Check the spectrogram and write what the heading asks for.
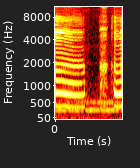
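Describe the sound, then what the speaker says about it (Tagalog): A child sobbing and whimpering in a forest storybook scene, a loud, close, wavering wail that breaks off briefly and then resumes in a higher, strained cry, with no spoken words. "Nang biglang may narinig siyang batang umiiyak mula sa lupa."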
